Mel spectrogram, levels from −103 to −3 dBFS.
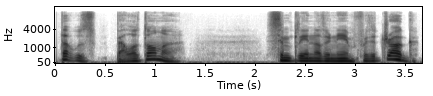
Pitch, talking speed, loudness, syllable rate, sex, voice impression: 115 Hz, 145 wpm, -18 LUFS, 5.9 syllables/s, male, very masculine, adult-like, middle-aged, thick, tensed, powerful, slightly dark, slightly hard, slightly muffled, fluent, cool, very intellectual, refreshing, very sincere, very calm, mature, friendly, very reassuring, unique, slightly elegant, very wild, sweet, lively, kind, intense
